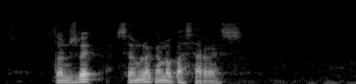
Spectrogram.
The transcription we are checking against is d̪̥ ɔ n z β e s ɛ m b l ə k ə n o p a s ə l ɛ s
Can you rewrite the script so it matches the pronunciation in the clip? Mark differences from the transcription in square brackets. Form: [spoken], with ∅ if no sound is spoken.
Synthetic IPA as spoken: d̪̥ ɔ n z β e s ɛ m b l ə k ə n o p a s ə [r] ɛ s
